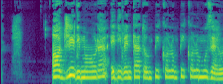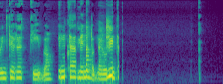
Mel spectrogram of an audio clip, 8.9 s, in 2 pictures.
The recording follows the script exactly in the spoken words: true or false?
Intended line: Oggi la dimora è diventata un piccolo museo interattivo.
false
